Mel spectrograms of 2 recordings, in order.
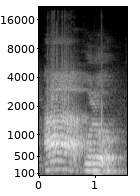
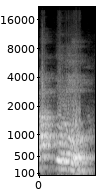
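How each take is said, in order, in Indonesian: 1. Vokal pertama dipanjangkan. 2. Vokal pertama pendek dan terputus. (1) "untuk memudahkan bahasa mengucapkannya menjadi akulu"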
